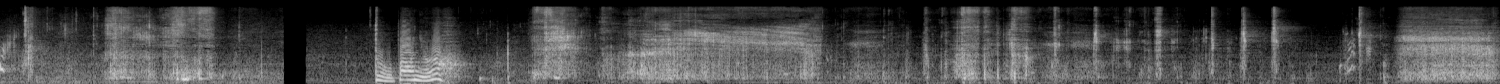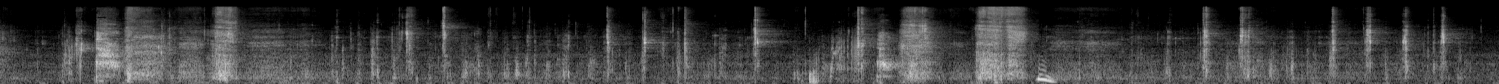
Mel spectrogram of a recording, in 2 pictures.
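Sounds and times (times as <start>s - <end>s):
wet chewing and lip-smacking: 4.8s - 14.0s, 16.6s - 24.4s, 25.8s - 29.9s.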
